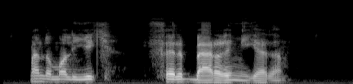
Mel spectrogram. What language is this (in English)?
Persian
